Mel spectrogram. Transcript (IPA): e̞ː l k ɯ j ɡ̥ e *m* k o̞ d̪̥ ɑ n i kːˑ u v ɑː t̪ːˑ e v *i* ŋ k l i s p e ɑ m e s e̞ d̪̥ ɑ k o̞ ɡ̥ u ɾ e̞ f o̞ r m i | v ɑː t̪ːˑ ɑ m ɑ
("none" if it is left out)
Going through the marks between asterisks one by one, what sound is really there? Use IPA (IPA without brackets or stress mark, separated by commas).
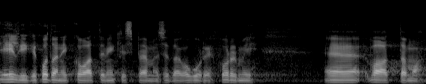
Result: none, i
